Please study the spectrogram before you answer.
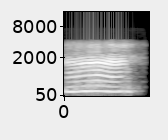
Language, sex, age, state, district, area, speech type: Marathi, female, 45-60, Maharashtra, Sangli, urban, conversation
